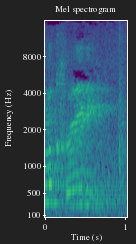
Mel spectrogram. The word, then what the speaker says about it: McCready: Dixon McCready. Rhymes with seedy.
